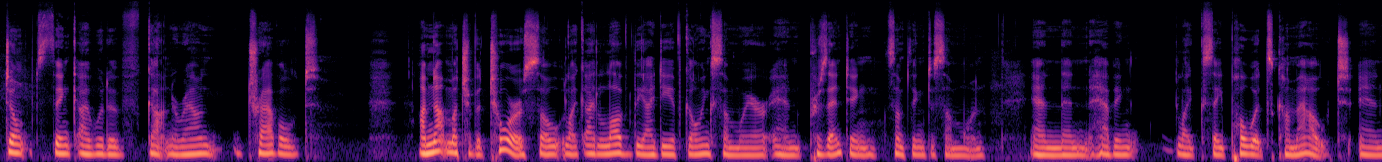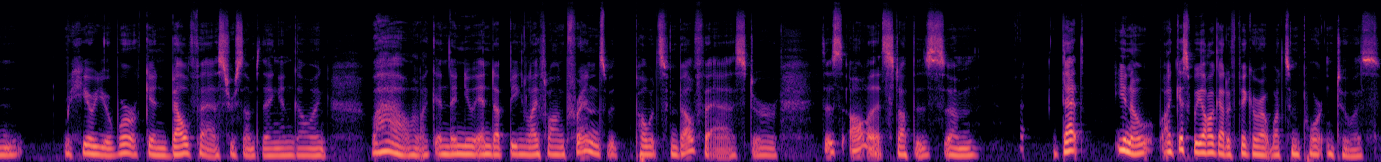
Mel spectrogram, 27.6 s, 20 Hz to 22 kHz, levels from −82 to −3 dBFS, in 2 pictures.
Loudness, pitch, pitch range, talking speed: -29 LUFS, 155 Hz, 140-170 Hz, 180 wpm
